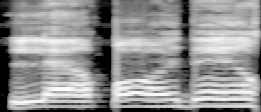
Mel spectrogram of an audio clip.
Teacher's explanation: দাল কলকলার হরফ নিচের দিকে ধাবিত করে ধাক্কা দিয়ে উচ্চারণ করতে হবে।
